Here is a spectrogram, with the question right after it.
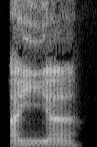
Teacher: bukan dilamakan tapi ditekan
